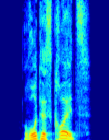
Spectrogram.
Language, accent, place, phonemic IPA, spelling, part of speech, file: German, Germany, Berlin, /ˈʁoːtəs kʁɔɪ̯t͡s/, Rotes Kreuz, proper noun, De-Rotes Kreuz.ogg
- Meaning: Red Cross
